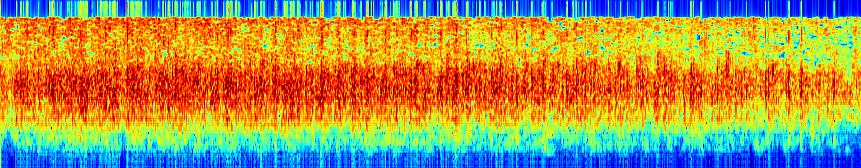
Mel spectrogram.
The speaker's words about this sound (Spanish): Por cierto, ¿por qué no dar un aplauso a la memoria de Juan Pablo II?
